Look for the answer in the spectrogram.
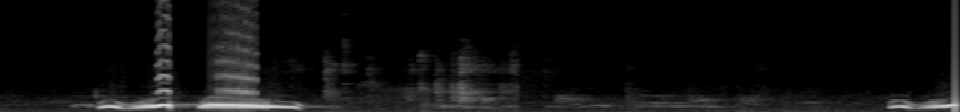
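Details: Spotted dove decoy birds, male and female, used to lure and train wild doves: a short hiccuping note leads into a long, loud, downward-sliding coo, then silence and a faint chirp before the next phrase starts near the end.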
